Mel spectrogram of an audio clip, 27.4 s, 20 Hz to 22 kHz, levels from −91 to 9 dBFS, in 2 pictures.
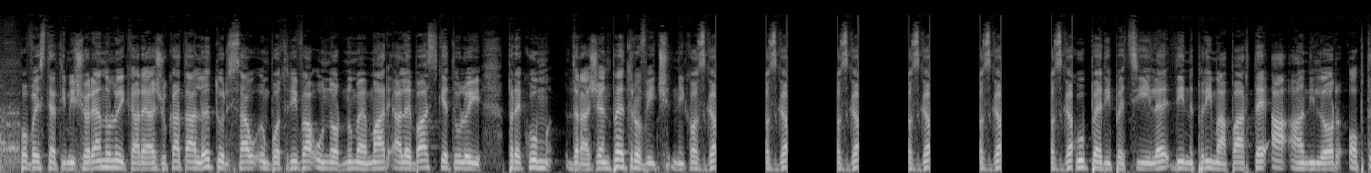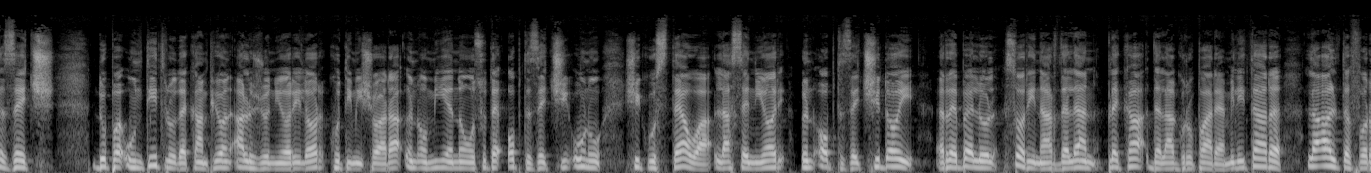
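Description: From 7.15 to 10.72 s there is a stutter with silent gaps: a 206 ms burst of sound repeats five times, each followed by 507 ms of digital silence, giving a steady 713 ms cycle. This likely reflects a stalled player replaying its last fragment at each retry, losing the audio in between.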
